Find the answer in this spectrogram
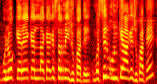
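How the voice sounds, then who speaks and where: A man's voice: extremely high pitch, very fast, sharp tone. A man doing a street interview, pressing people with insistent questions outdoors. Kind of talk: street vox-pop interview.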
